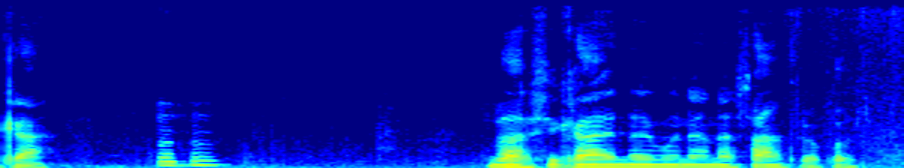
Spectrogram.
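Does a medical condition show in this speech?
Yes: Parkinson's disease.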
